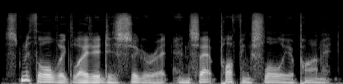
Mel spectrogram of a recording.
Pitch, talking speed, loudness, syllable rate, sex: 95 Hz, 190 wpm, -18 LUFS, 5.9 syllables/s, male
